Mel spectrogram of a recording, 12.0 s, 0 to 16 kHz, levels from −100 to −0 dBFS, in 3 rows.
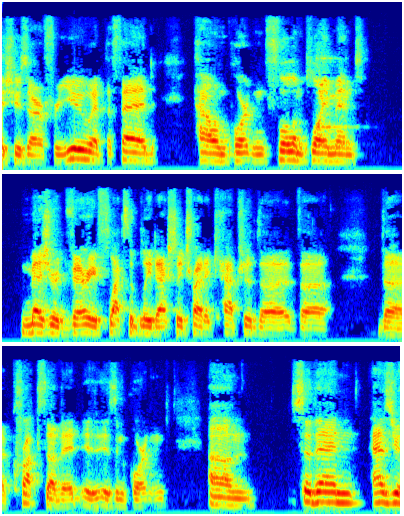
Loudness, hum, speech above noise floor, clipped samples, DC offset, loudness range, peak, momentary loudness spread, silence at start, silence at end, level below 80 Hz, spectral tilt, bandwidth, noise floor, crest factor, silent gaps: -19 LUFS; none; 58 dB; under 0.1%; under 0.1%; 5 LU; -4 dBFS; 12 LU; 0 s; 0 s; -62 dBFS; -5 dB/octave; 12 kHz; -76 dBFS; 16 dB; none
